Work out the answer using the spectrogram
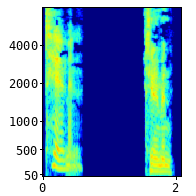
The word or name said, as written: Tillman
